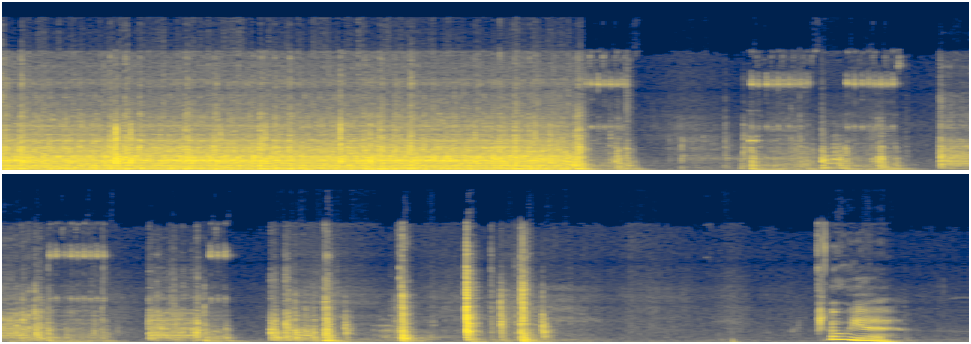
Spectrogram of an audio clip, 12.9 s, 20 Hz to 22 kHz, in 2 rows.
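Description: A Singer 8500Q sewing machine stitches in a steady mechanical whir for a few seconds, then runs in short stop-start bursts of stitches, with a brief voice near the end.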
